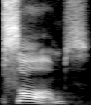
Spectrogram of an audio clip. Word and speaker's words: Psalms: Now, the songs, if you know about the psalms, it starts with a P. Most people don't pronounce the P.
